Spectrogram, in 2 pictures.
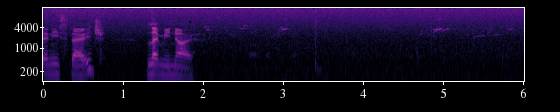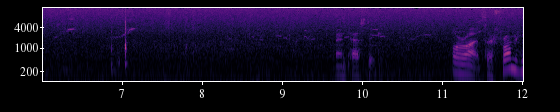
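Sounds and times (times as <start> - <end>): faint bird chirps: 1.6 - 3.3, 4.2 - 7.3, 8.2 - 11.8.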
